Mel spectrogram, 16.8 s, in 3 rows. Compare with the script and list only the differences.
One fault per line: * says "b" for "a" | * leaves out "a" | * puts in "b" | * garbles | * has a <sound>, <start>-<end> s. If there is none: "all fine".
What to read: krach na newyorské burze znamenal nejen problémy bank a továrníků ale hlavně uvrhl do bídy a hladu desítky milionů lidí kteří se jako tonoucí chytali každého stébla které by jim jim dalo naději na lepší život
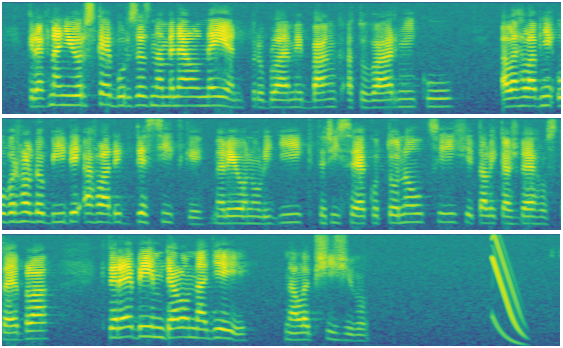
* leaves out "jim"
* has a chirp, 16.1-16.5 s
